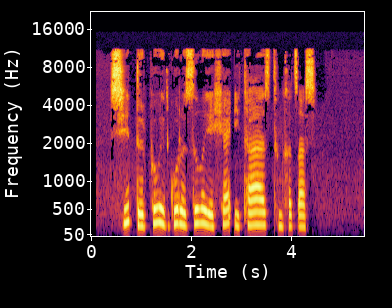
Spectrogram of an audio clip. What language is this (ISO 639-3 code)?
abk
